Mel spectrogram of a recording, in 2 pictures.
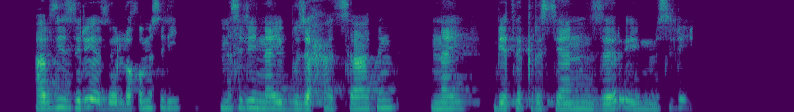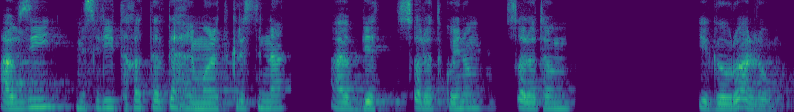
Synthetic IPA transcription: ʔaβzizɨɾiʔo̞zɐlːɐxumɨsli | mɨslinajbuzuħat̪sɐβat̪ʰɨnː | ajbe̞t̪ʰɐkɾɨst̪ʰijanɨnzɐɾʔijmɨsliɨju | ʔaβzimɨslit̪ʰɐxɐt̪ʰːɐlt̪ʰɐɦajmanot̪kʰɾɨst̪ʰɨna | ʔaβbe̞t̪̚t͡sʼɐlɐt̪kʰo̞jno̞mt͡sʼɐlɐt̪ʰo̞m | jɪɡɐβɾualːɐwu

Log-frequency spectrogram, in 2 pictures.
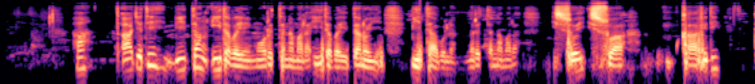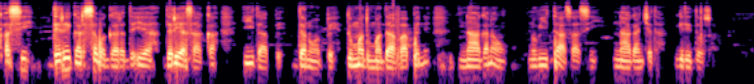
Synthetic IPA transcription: hɐ | t̪ʼaːt͡ʃʼɛt̪ɪbiːt̪ːɐniːt̪ɐβɐjmo̞ːɾɛt̪ːɛnːɐmɐlɐʔiːt̪ɐbɐjɛd̪ɐnɔjbiːt̪ːaːbɔlːɐnmɛɾɛt̪ːɛnːɐmɐlɐ | ɪsːɔjɪsːʊwaː | kʰaːfɪd̪ɪ | kʼɐsːɪ | d̪ɛɾɛɡɐɾsɐbɐɡːaɾɐd̪ɛ̰ʔɪjɐd̪ɛɾɪɐsaːkːɐʔiːt̪aːpːɛd̪ɐnʊwaːpːɛd̪ʊmːɐd̪ʊmːɐd̪aːfaːpːɛnːɛnaːɡɐnɐw | nʊbiːt̪ːaːsaːsːɪ | naːɡɐnt͡ʃːɛt̪ɐ̥ɡɪd̪ɪd̪oːsɔ̥nɐ̥

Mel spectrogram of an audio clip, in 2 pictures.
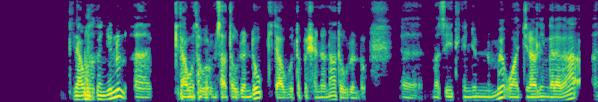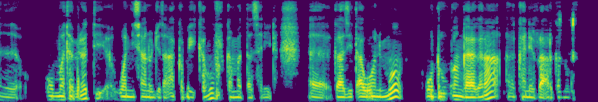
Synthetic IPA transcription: kɪt̪aːbɔt̪ɐkɐnd͡ʒɛnːʊn | kɪt̪aːbɔt̪ɐbɐɾʊmsaːt̪ɐʔuːd̪ɐnd̪ɐʔʊkɪ̥t̪aːbɔt̪ɐbɐʃɐnɐnaːt̪ɐʔuːd̪ɐnd̪ɐ̰ʔʊ | mɐsʼeːt̪ɪ̥kɐnd͡ʒɛnːʊnɪmːoːwʔaːd͡ʒːɪɾaːle̞ːŋɡɐɾaːɡɐɾa̰ː | uːmːɐt̪ɐbɪɾɐt̪ːɪwɐnːɪsaːnhɔd͡ʒːɛt̪ɐnɐkːɐbeːkʰːɐmuːfkɐnmɐt̪ːɐnsɐniːᶑɐ̥ | ɡaːzɪt̪ʼaːwanɪmːo̞ː | ɔd̪uːbːɐŋɡɐɾaːɡɐɾaːkɐnɪrːa̰ːɐ̰ɾɡɐnːuːf

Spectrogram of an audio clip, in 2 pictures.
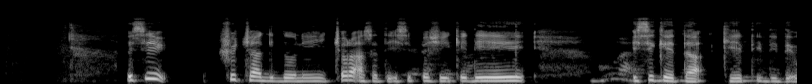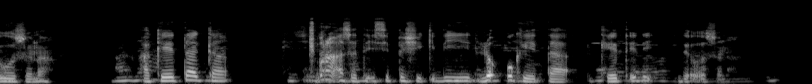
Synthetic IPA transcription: ʔɪsːɪ | ʃʊt͡ʃːaːɡɪd̪ːonɪt͡ʃʼɔɾɐ̰ʔɐs̬ɐt̪ɪːsːɪpːɛʃiːkʼɪd̪i | ɪsːɪke̞ːt̪ːakʰe̞ːt̪ʼːɪd̪ɪd̪ɛʔoːsɔnɐ | hɐke̞ːt̪ːɐjkːɐ | t͡ʃʼɔɾɐ̰ɐsɐt̪ɪːsːɪpːɛʃiːkʼɪd̪ilɔʔɔke̞ːt̪ːaː | kʰe̞ːt̪ʼːɪd̪ɪd̪ɛʔo̰ːsɔnɐ

